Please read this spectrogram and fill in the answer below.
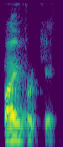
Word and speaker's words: bifurcate: Bifurcate for a CPA. Bifurcate. It's 3 syllables.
